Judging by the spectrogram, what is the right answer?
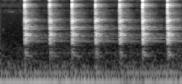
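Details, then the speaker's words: Well water pressure tank tap test after a thermometer check of bottom versus top: dull, dead knocks low on the tank, turning more tinny higher up; water-filled bottom indicates the bladder is fine and the tank normal. "hear how dead that sound is now as i go up the tank you're gonna hear it more tinny hear that"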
